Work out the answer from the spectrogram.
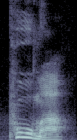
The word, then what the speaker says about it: Puma: the same meaning, but the brand name and the animal are both pronounced in German Puma. Puma.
